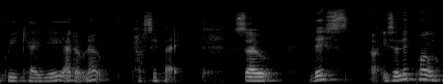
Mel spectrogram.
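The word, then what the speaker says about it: Pasiphaë: p h a e so it's pacif CU pH is f isn't it pacif a or pacifer because it's Greek the Greek a I don't know pacif so this is a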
